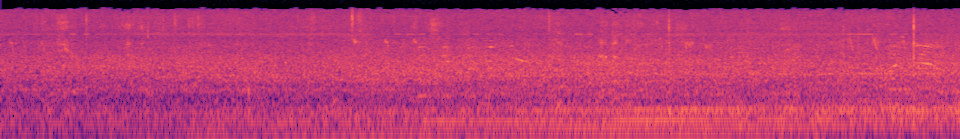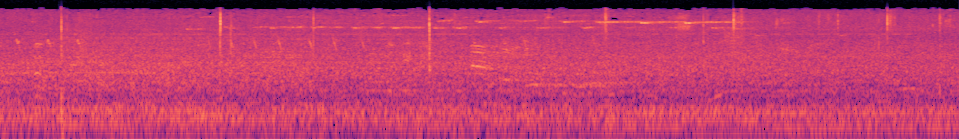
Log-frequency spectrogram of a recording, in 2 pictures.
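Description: A motor vehicle's engine running steadily close by, a low hum that grows louder about two seconds in and then holds.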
